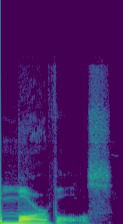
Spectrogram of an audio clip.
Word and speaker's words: Marvels: No, so after Guardians of the Galaxy Volume 3, we are going to get the Marvels. So with the emphasis on the S, because we have three characters that have connection to the word Marvel.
